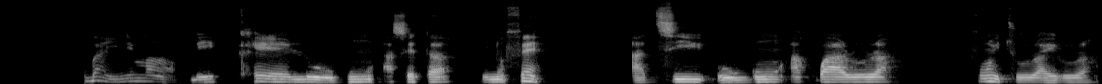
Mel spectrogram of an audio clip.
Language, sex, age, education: Yoruba, male, 30-45, tertiary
